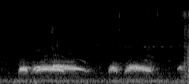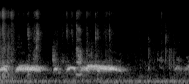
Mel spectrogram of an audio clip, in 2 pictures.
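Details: Breeding spotted dove cooing: mellow, low hooting notes grouped in short runs, a longer drawn coo at the start and again near the end, with brief rustling and clicking noises midway.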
